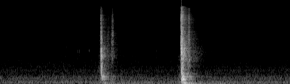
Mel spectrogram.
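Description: A keyboard key clicks sharply.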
